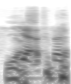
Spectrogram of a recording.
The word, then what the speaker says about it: Tappan: Because my understanding is, right, the name of the town in Rockland County is Tapan, even though it's spelled the same as Tappan Zee Bridge. Yes, Tapan.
